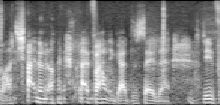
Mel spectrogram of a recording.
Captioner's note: laughter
